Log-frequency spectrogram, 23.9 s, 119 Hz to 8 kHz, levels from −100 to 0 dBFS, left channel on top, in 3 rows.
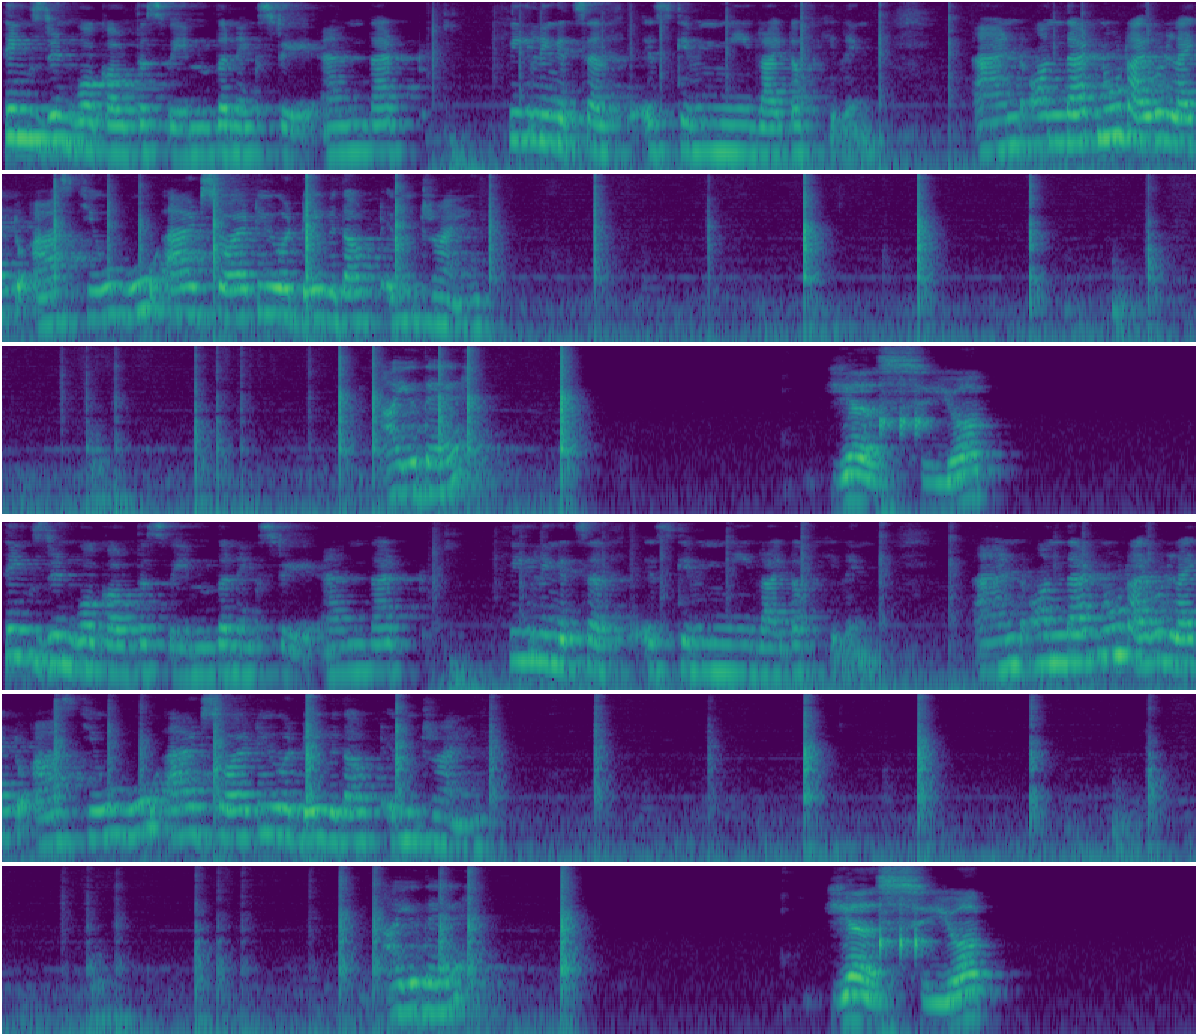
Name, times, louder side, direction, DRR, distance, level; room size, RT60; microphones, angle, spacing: voice 1, 0.0-2.8 3.4-5.9 6.5-11.2 18.4-19.2, left 2 dB, 85° left, 0.8 m, -40 dB
sound 1, 2.8-19.7, left 1 dB, 50° left, 0.9 m, -46 dB
voice 2, 21.4-22.4, right 3 dB, 50° right, 0.7 m, -36 dB
4.0 x 2.3 x 3.3 m
head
